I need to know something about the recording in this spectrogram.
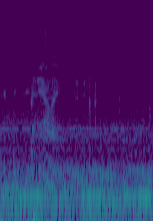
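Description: Near silence: faint, low murmured voices with a steady low hum, and a soft knock about half a second in.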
